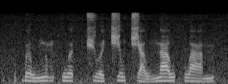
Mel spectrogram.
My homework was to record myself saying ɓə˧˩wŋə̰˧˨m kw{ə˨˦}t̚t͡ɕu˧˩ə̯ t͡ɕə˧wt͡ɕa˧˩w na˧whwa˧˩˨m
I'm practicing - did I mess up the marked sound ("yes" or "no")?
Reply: yes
